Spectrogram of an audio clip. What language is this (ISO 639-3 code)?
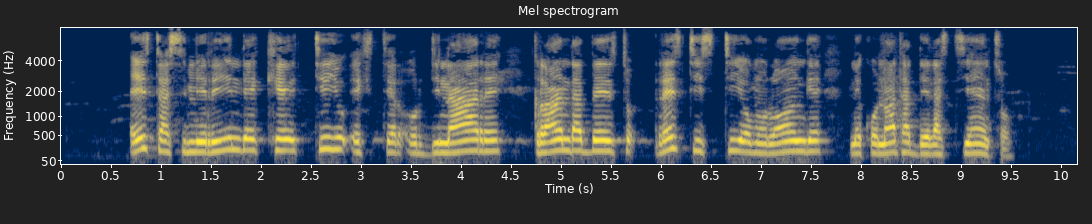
epo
